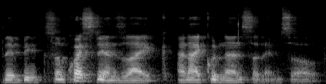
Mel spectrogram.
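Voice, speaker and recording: An older man from Jamaica, hosting a live on-stage chat with a small audience and speaking in a measured way with many ums. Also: low voice, reverberant. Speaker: host. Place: music lounge venue with a small audience.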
